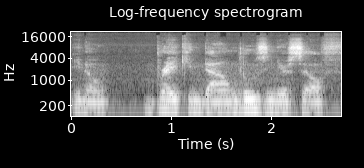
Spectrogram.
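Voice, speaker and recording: A man with a non-native accent talks in a dark, mellow tone that is somewhat breathy. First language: not English. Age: 50s. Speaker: spiritual vlogger. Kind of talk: casual monologue to camera. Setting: at home, on camera. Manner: halting, repeats words.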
